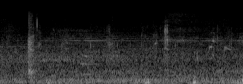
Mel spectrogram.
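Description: Footsteps of people walking on a paved road: a few light scuffs and clicks over a steady low outdoor rumble.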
